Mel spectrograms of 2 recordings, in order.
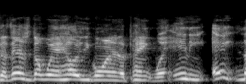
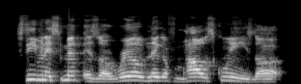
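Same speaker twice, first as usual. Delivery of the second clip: usual speaking voice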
